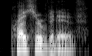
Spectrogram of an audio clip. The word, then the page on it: Preservative: American English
